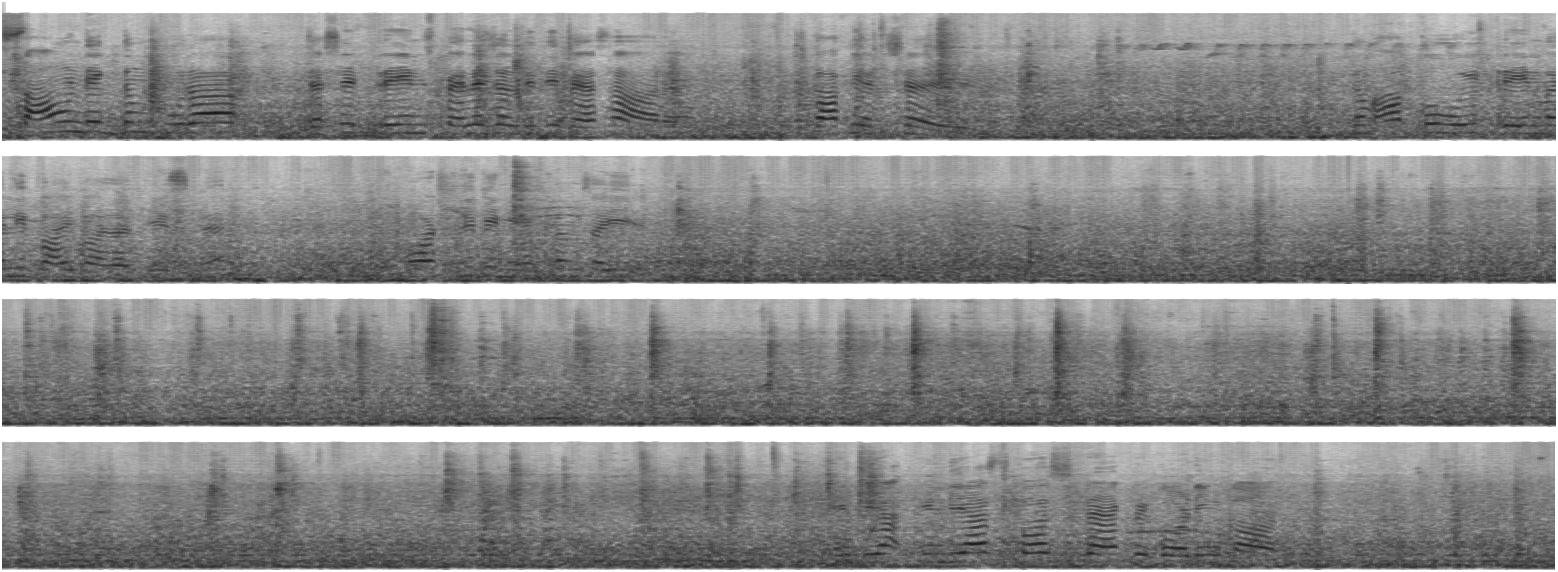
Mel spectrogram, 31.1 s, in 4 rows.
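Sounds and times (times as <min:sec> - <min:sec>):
small train low rumbling: 0:00.0 - 0:31.0
wheels clicking over rail joints: 0:00.0 - 0:31.0.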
